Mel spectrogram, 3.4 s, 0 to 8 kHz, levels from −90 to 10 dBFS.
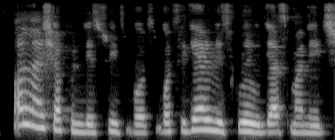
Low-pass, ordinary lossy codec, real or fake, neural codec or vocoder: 7.2 kHz; none; real; none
